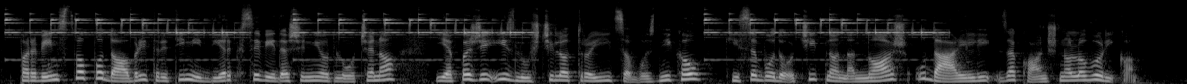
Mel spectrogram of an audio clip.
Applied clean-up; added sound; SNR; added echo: none; Bell; 0 dB; none.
